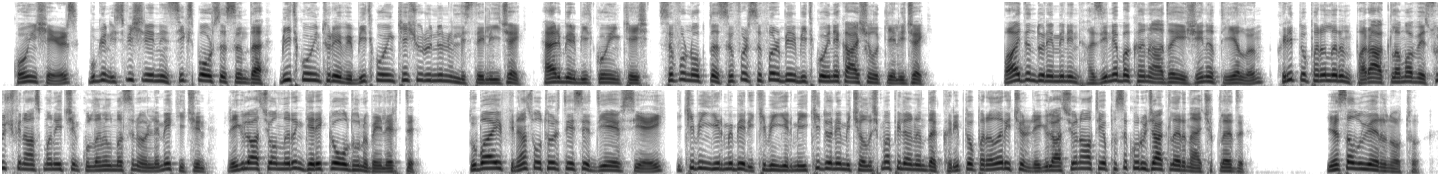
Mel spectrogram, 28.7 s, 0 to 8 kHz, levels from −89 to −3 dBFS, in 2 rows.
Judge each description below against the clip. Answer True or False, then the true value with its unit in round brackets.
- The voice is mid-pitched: True (170 Hz)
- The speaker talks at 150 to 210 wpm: False (125 wpm)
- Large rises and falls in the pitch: True (7.1 semitones)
